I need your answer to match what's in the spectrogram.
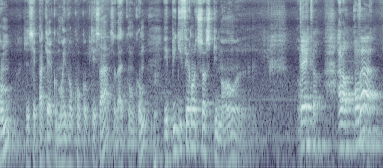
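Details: Adult male speaker; normal speech.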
